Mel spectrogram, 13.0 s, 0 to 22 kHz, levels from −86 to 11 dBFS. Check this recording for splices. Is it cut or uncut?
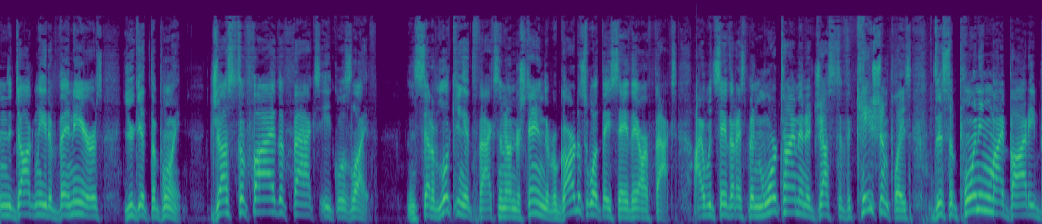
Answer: uncut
